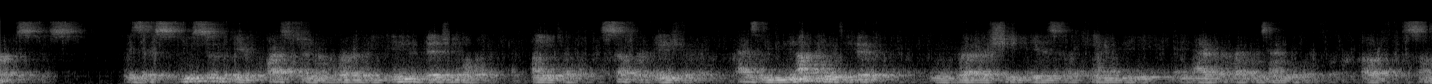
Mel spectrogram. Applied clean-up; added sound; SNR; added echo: neural separator model SepFormer DNS4.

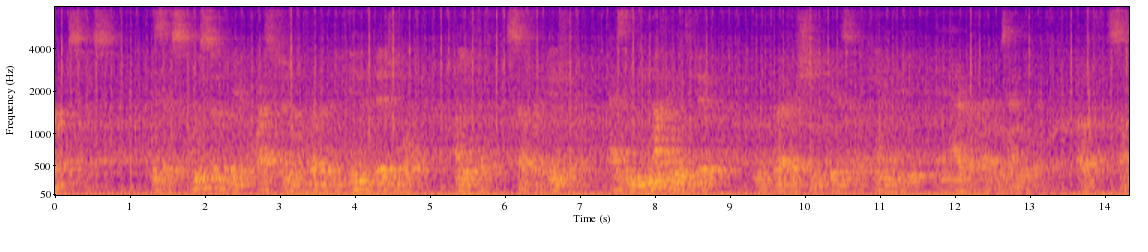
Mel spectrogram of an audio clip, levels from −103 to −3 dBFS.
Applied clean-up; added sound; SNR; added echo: none; Engine / Mechanisms; 4 dB; reverberation time 1.2 s.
